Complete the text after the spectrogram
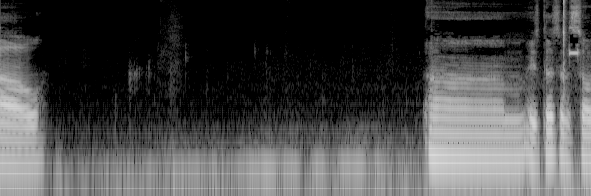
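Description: A multimeter's rotary dial clicks as it turns.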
